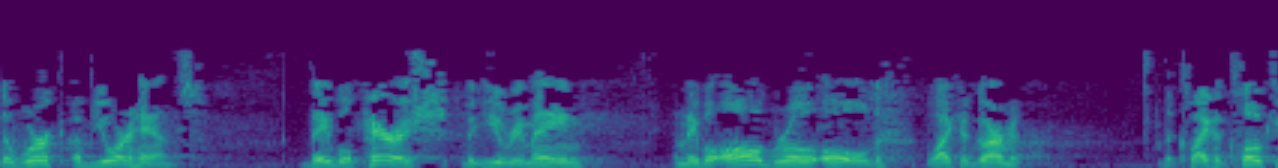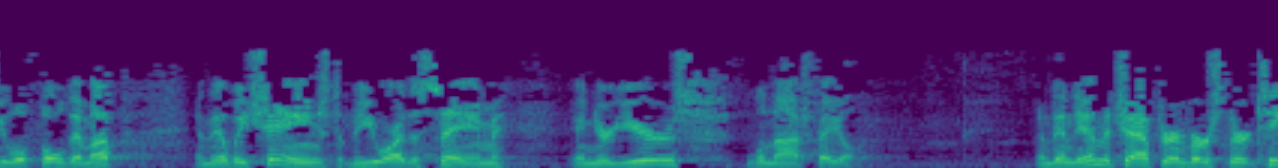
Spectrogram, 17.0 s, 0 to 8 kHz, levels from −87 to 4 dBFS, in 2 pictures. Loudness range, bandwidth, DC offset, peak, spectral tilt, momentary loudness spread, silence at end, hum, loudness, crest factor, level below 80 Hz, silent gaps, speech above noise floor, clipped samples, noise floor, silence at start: 3 LU; 5.8 kHz; under 0.1%; -8 dBFS; -9 dB/octave; 13 LU; 0 s; none; -27 LUFS; 20 dB; -76 dBFS; none; 36 dB; under 0.1%; -63 dBFS; 0 s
